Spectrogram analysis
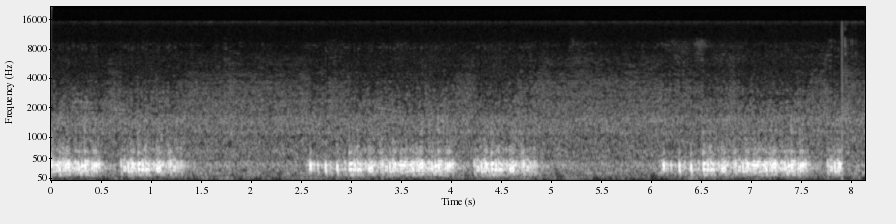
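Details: Coarse crackles during a respiratory examination: noisy breath sounds with low-pitched, bubbling, popping crackles through each breath and a brief whistling tone at the very end.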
